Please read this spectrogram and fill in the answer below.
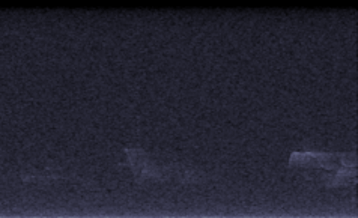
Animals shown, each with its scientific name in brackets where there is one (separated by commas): Red-eyed Vireo (Vireo olivaceus), Eastern Wood-Pewee (Contopus virens)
